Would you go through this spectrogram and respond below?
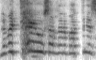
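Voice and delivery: very high, fast, excited rush. Showing how a friend talks when excited: imitating Jamie's Muppet-like voice. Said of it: "when he gets excited, he's like".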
